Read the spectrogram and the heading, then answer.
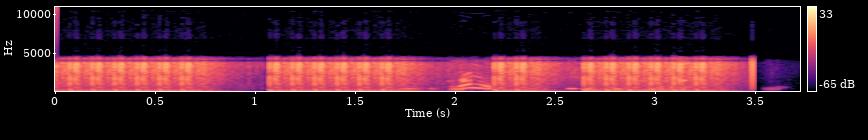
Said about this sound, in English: Let me get these gunshots ready for the...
